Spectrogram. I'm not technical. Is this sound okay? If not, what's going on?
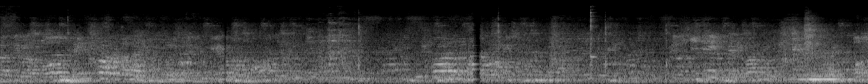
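No. At about 2.23 to 2.27 s there's a tiny smear or wobble, a short concealed packet loss. Roughly 20 ms of audio never arrived in time, so the receiver guessed, stretching the last bit of sound to cover the hole before blending back in.

At about 4.73 to 4.81 s the sound briefly turns into a held buzz or fading hiss, then jumps ahead. That's a burst of packet loss: about 60 ms went missing, and the receiver padded it out by repeating and fading the last sound.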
